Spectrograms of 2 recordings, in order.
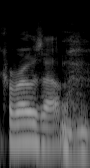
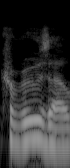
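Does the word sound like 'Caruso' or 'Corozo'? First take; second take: Corozo; Caruso. First: The word sounds like Corozo, with a middle z. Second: The word sounds like the singer's name Caruso. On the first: The speaker calls it right. "but I know it's Corozo" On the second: The speaker calls it wrong. "I always mess it up. I say Caruso"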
